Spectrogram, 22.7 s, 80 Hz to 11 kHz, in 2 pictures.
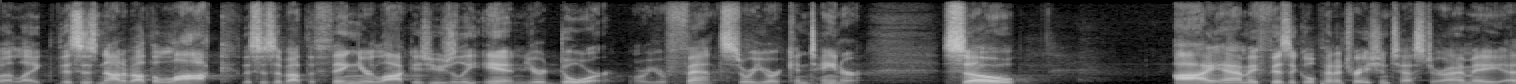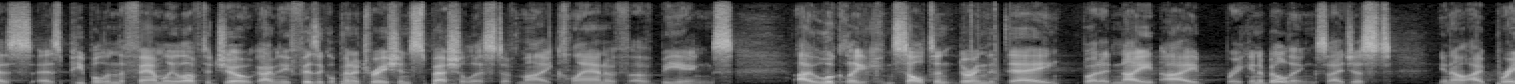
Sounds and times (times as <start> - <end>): Speech: 0.0 - 6.5, 7.1 - 7.6, 8.8 - 22.7.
